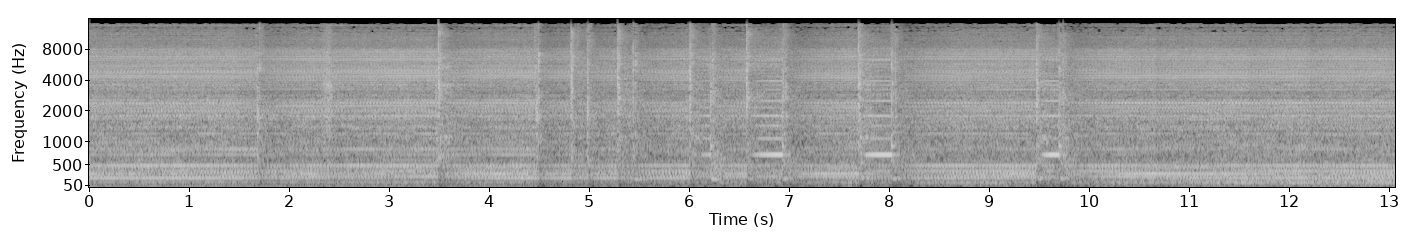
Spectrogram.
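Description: Hydraulic tube bender working an exhaust tailpipe: a steady hum from the machine, with scattered clicks and metal knocks and three short high-pitched tones in the middle.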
